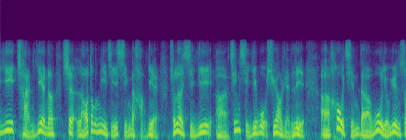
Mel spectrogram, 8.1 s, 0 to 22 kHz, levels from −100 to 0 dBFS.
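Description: Speech, carried throughout by the AMR wideband (HD Voice) codec, and heavily damaged: the voice sounds rough and raspy, which fits the codec's lowest mode of about 6.6 kbit/s. A spectrogram shows a hard ceiling with nothing above 7.4 kHz. The upper band near the top shows as diffuse, noise-like texture without clear harmonic lines, because the codec fills it with shaped noise. The harmonics below that look smeared and grainy.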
